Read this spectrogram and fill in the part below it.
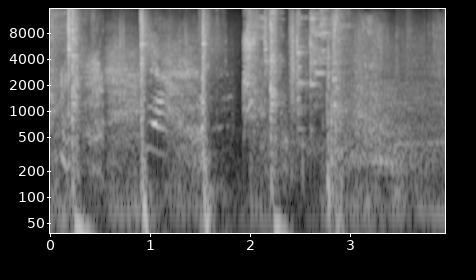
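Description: Weapons clash and strike with sharp, heavy hits.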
